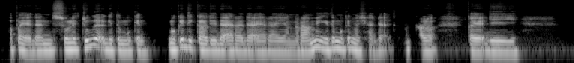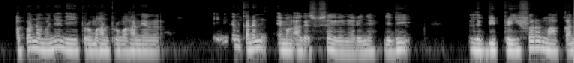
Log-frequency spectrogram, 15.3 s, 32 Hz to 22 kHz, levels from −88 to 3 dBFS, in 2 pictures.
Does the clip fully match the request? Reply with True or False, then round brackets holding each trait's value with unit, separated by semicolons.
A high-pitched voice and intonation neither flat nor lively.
False (115 Hz; 3.1 semitones)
